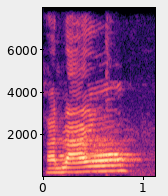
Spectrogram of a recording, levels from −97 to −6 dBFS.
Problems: constant background noise, echo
